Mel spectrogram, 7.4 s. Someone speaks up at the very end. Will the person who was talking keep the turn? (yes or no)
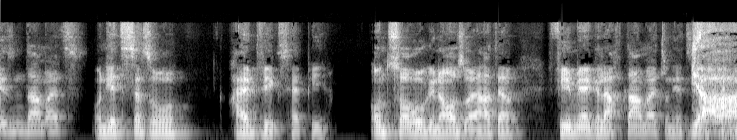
no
